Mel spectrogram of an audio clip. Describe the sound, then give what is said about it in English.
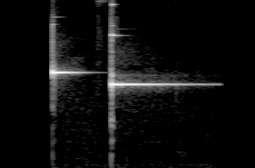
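A bell rings twice, a short clear ding followed by a second strike that rings out and fades over about a second. Bright, with no voices. “He is doing his homework, but the bell rings.”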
